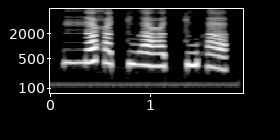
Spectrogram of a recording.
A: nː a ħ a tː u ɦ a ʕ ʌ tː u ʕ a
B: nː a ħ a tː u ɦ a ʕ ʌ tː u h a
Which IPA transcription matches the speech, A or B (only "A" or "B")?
B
